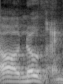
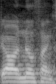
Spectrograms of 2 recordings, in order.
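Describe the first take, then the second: First: It is said in a condescending, judgmental tone. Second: It is said in a friendly, relaxed tone. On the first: The speaker looks down on those who drink. The speaker calls it wrong. "don't say it in, like, a dickhead, offensive way" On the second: The offer is declined without judging anyone. The speaker calls it right. "you have to say, like"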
